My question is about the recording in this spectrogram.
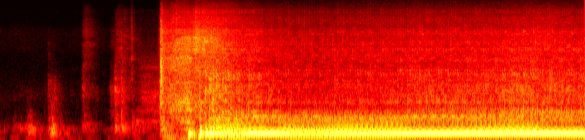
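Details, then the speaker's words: Astra just after exhaust manifold reinstall, first start with downpipe disconnected: brief crank then loud, raw, higher-pitched unmuffled drone, some smoke from oils burning off; open exhaust. "that was a little bit higher pitch than i thought it was going to be"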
